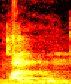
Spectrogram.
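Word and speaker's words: قلب: அதுல உச்சரிப்பு கல்பு காப் அப்படின்னு கொஞ்சம் தொண்டையில இருந்து சொல்லணும். காப் 2 காப் நீங்க பார்த்திருக்க கூடும். அதுல கல்பு உள்ளம் சொல்றதுக்கு புள்ளி வச்ச காப் போடணும், நாயும் சொல்றதுக்கு புள்ளி வைக்காத காப்பு.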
